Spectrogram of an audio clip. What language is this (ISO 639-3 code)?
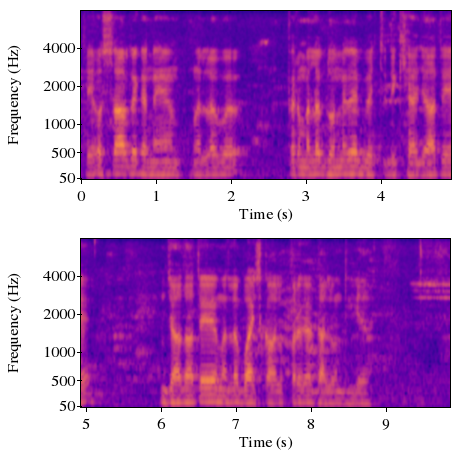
doi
